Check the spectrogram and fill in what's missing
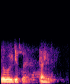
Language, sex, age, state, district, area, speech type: Tamil, male, 18-30, Tamil Nadu, Perambalur, rural, conversation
